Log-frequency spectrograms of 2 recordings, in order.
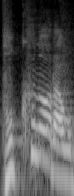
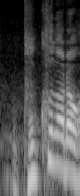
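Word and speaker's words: Büchner: 사람이 하여튼 이제 독일갠데 독일어에서 이제 ch는 크 이런 발음이 나고요 이거 이제 너 이렇게 발음하시면 돼요 이거는 이제 부호예요 부 그래서 이제 만약에 이렇게 써 있으면 부크노라고 발음하면 되거든요 북코너라고 하면 돼 독일어 발음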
